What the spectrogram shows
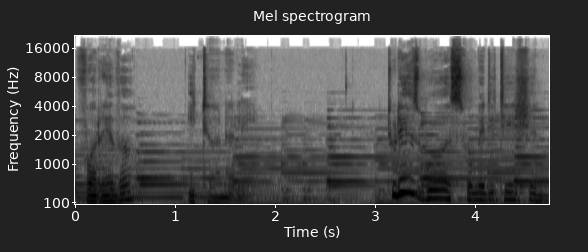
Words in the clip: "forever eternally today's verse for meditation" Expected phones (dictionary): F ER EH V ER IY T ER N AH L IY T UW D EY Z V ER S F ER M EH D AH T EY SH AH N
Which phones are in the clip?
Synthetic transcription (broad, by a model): F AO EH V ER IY T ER N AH L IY T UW D EY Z W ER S F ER M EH D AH T EY SH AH N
